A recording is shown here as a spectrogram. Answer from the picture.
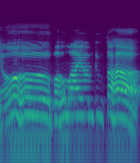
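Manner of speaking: projected, theatrical outcry; Duryodhana crying out. Acted. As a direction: stretch the "oho" and proclaim it. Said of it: "कह रहा चिल्ला के".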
